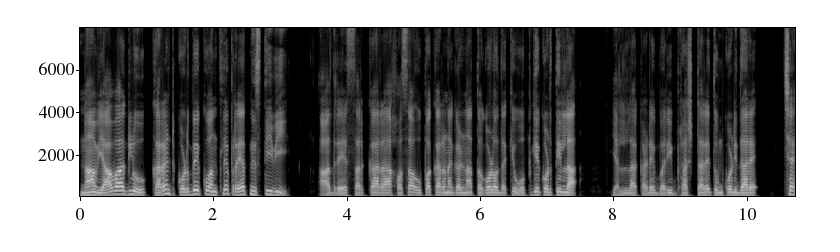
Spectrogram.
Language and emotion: Kannada, disgusted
